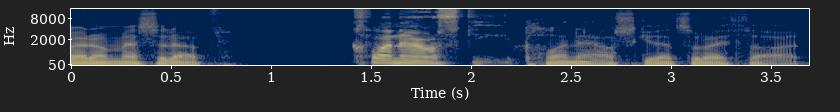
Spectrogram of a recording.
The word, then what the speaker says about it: Klonowski: yes that's the way to go um Scott pronounce your last name so I don't mess it up kenowski kenowski that's what I thought all right yeah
